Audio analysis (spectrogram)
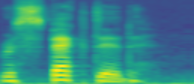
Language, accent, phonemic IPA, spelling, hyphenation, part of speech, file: English, US, /ɹɪˈspɛktɪd/, respected, re‧spect‧ed, adjective / verb, En-us-respected.ogg
- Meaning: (adjective) Deserving of respect; due special honor or appreciation; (verb) simple past and past participle of respect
